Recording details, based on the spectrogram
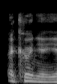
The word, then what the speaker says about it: Acuña: Daniel Acuña, is that how you say his name? – Acuña, yeah.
